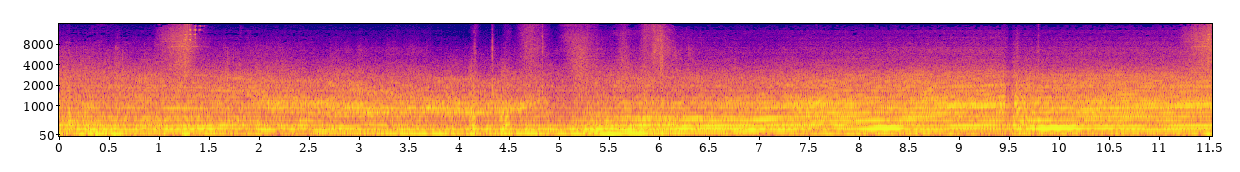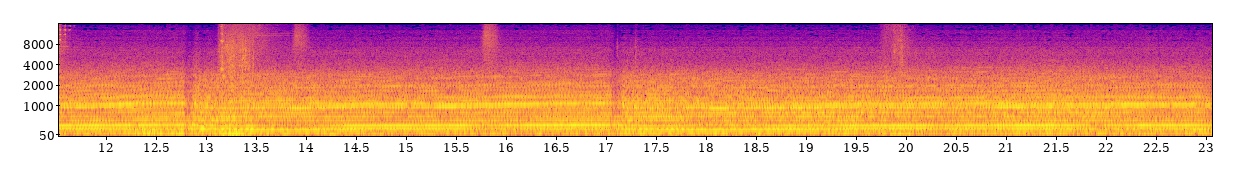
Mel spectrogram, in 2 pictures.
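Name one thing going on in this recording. A car engine slows to a low rumble, then revs hard and climbs through the gears as the car speeds up.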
